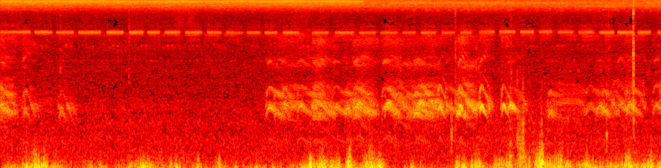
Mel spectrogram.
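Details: American crows in soaring flight: brief caws at first, then a dense stretch of rasping, repeated caws midway, all over gusty low-pitched wind.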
